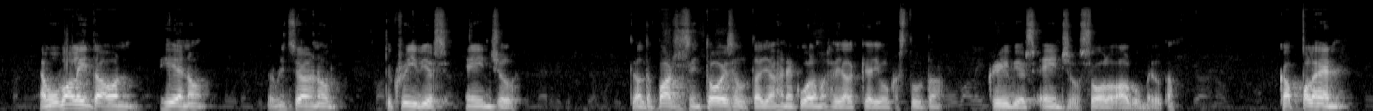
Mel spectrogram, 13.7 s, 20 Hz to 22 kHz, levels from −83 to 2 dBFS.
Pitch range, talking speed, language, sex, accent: 100-110 Hz, 100 wpm, Finnish, male, native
